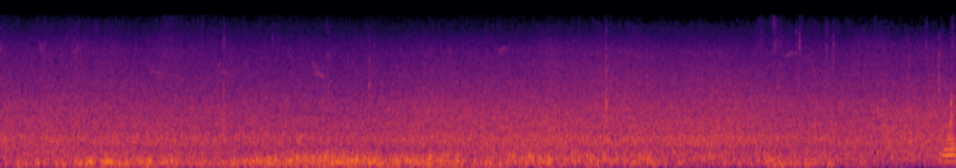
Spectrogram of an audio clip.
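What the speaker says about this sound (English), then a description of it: "The Southern Ocean right there again." Steady roar of Southern Ocean waves and surf along the South Coast Track, broad and continuous, mixed with wind buffeting the microphone, no voices.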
